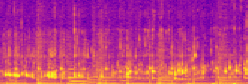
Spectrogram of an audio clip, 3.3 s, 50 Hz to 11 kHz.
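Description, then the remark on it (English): A 7.5% Citra and Amarillo hopped beer pours steadily into a glass, a continuous gurgling, splashing stream with a rising fill sound, no voices over it. “So let's see how she pours.”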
